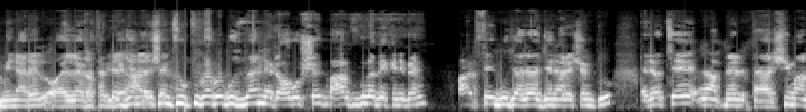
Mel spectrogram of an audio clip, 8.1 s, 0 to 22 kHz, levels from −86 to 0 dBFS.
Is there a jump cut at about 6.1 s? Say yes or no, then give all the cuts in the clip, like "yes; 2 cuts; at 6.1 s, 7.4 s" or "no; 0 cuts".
no; 1 cut; at 1.1 s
